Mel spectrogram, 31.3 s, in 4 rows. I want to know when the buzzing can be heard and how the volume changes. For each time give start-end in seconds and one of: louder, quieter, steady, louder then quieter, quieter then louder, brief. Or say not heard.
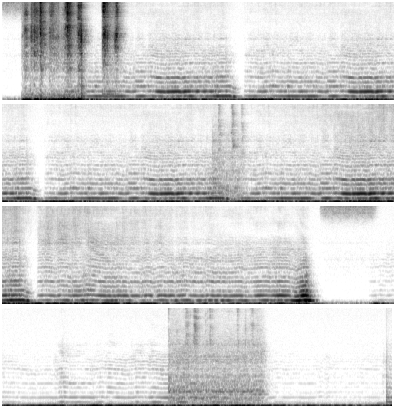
0.0-31.2 louder then quieter.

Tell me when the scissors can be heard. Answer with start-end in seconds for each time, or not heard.
0.3-2.4, 12.0-12.7, 26.9-28.8.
